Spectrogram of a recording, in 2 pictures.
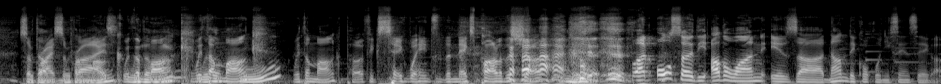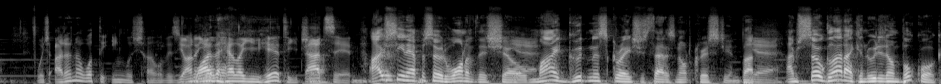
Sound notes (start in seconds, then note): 8.6 foreign language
